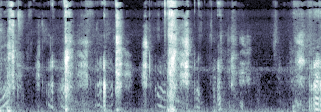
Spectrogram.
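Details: Several Japanese Chin dogs playing together indoors on a tower of cushions. Short sharp yips and growly bursts come at irregular intervals, mixed with soft rustling and thumps.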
